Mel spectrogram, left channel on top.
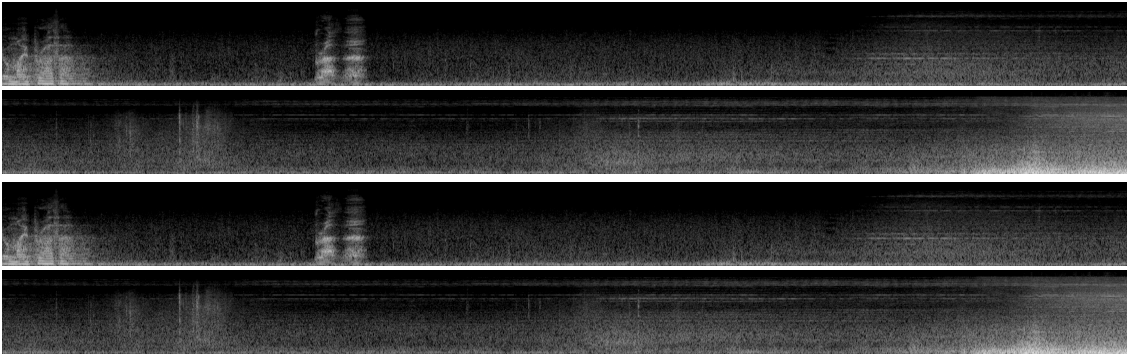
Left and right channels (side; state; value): both; identical; correlation 1.00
